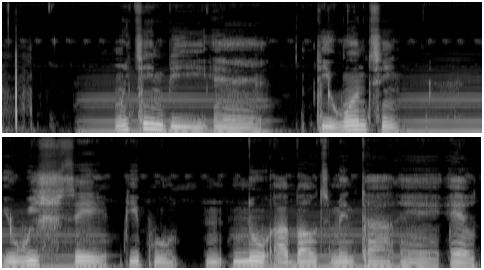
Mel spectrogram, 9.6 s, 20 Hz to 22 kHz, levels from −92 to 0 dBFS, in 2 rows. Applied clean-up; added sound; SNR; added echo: none; Bowed string instrument; 12 dB; none.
